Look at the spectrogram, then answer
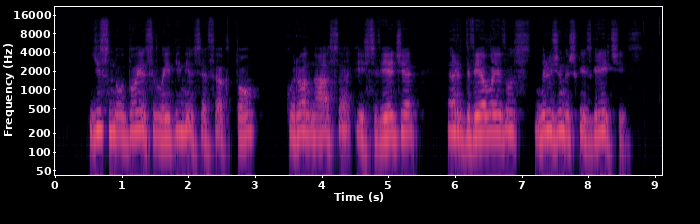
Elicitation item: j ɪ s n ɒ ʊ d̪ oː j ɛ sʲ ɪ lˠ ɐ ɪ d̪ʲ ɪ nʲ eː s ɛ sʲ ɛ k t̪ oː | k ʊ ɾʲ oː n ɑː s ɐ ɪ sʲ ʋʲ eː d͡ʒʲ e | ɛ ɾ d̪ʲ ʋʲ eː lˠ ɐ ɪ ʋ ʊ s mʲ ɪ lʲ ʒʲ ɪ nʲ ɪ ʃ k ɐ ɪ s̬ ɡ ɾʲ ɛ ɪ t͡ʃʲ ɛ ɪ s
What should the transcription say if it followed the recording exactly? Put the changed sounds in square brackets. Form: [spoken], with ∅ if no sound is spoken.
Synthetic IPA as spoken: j ɪ s n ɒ ʊ d̪ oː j ɛ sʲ ɪ lˠ ɐ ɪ d̪ʲ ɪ nʲ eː s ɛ [fʲ] ɛ k t̪ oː | k ʊ ɾʲ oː n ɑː s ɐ ɪ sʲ ʋʲ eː d͡ʒʲ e | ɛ ɾ d̪ʲ ʋʲ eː lˠ ɐ ɪ ʋ ʊ s mʲ ɪ lʲ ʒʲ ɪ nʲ ɪ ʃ k ɐ ɪ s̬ ɡ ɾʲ ɛ ɪ t͡ʃʲ ɛ ɪ s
